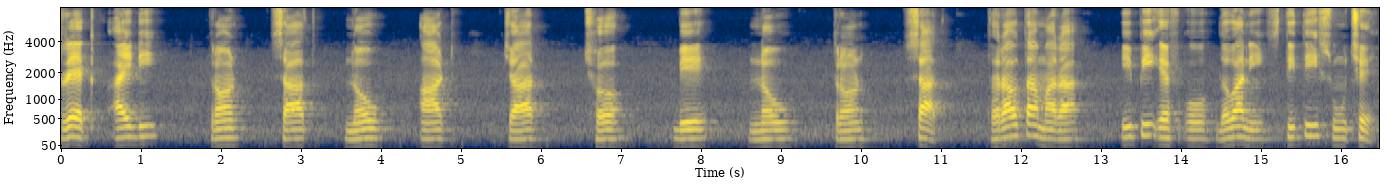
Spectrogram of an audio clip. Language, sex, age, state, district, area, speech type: Gujarati, male, 45-60, Gujarat, Morbi, rural, read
